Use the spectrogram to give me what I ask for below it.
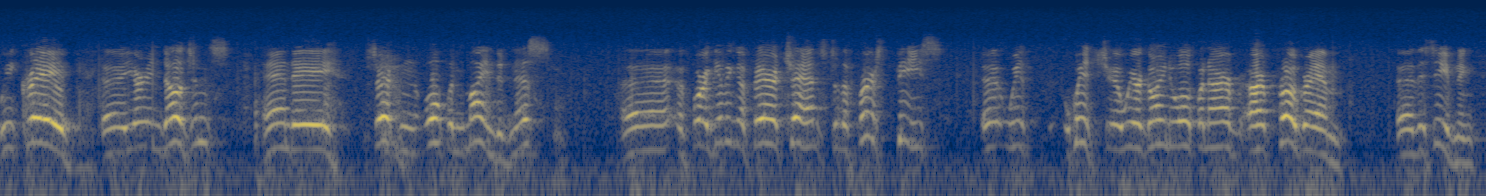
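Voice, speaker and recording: Very high-pitched, stammering fussy gentleman. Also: a little slow. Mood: nervous, apologetic. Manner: stammering, hesitant, wordy, genteel. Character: fussy, apologetic, fluttery concert announcer. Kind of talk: 1940s-50s radio drama acting, formal stage introduction. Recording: dull vintage radio recording.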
